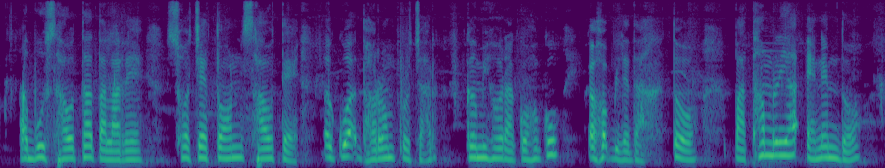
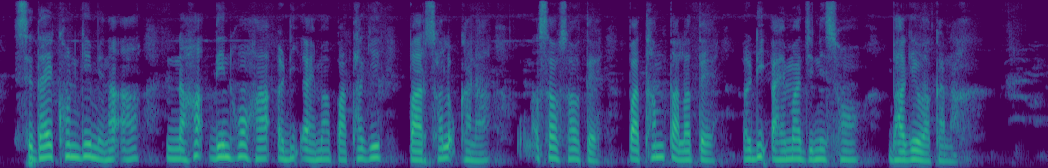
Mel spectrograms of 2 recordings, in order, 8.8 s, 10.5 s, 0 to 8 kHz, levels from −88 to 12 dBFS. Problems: none marked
